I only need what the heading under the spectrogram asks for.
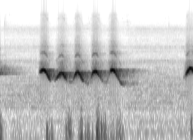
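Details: Ringneck parrot giving a run of five quick, wavering whistled notes on a steady pitch, rising and dipping, then a pause and one more whistle; soft low thuds beneath.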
